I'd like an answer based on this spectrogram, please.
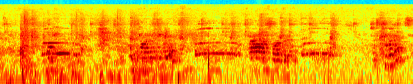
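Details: Domestic cat searching for a phone hidden under a blanket that plays a recorded kitten voice; a series of about six arched, tonal meows, each under a second, come in quick succession over a quiet indoor background.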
